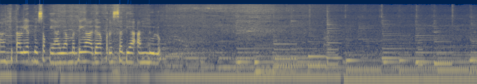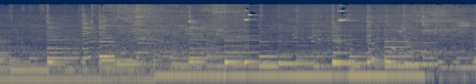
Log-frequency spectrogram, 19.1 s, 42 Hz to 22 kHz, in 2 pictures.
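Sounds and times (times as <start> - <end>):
melody over held bass note: 11.3 - 17.8.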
